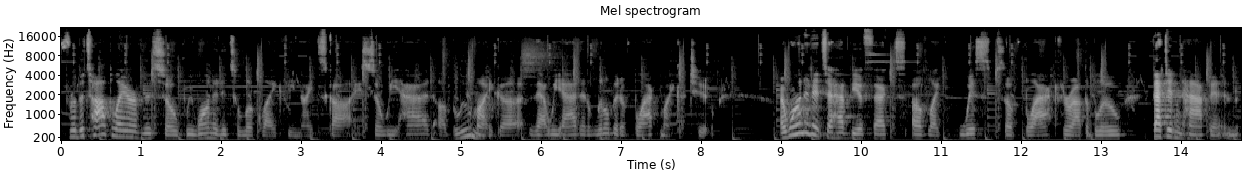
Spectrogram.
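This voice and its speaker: With music playing behind her, a woman speaks at a moderate pace, her loudness swinging widely. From New York. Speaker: soap maker. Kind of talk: tutorial voiceover.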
